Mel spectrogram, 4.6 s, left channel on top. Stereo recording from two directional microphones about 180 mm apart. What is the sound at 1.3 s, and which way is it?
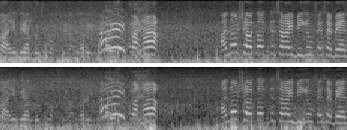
Speech, 20° left (ahead or behind).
